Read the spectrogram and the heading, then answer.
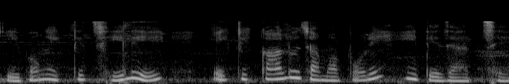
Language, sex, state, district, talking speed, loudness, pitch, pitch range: Bengali, female, West Bengal, Jalpaiguri, 105 wpm, -30 LUFS, 215 Hz, 185-240 Hz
